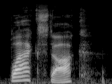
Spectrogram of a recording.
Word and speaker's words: Blackstock: Blackstock rhymes with Gamecock.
